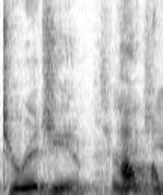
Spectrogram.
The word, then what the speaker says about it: pterygium: I love this word, pterygium. Where else do you get a silent P in the English name?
